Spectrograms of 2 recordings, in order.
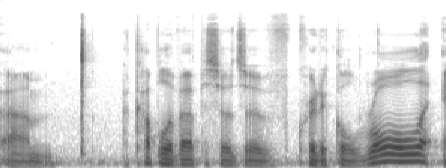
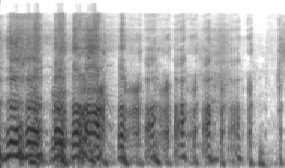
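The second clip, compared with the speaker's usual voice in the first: goblin laugh; 7 dB louder than usual. Retold or imitated.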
